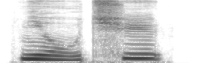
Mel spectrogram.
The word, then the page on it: 扭曲: niǔ qū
